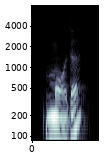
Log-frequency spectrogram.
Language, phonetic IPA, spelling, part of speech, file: Russian, [ˈmodə], мода, noun, Ru-мода.ogg
- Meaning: 1. fashion, vogue 2. habit 3. mode 4. genitive/accusative singular of мод (mod)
